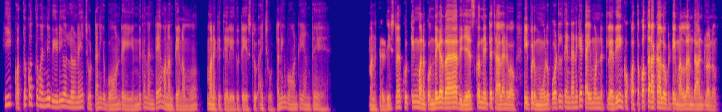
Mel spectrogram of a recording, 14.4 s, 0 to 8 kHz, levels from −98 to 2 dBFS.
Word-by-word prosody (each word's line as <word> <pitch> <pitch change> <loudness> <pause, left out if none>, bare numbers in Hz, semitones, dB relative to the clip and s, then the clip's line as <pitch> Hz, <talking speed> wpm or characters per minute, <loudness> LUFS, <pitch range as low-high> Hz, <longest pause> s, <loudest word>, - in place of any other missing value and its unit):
ఈ - - -4
కొత్త - - -7
కొత్తవన్ని 190 -5 -5
వీడియోల్లోనే 145 -3 -5
చూట్టానికి 120 +2 -9
బాగుండేయి. 100 -1 -7
ఎందుకనంటే, 115 +4 -7
మనం 95 -3 -4
తినము, 85 0 -6 0.3
మనకి - - -1
తెలీదు 85 +1 -6
టేస్టు. 85 -1 -6
అయి 100 -2 -10
చూడటానికి 80 - -10
బాగుంటాయంతే. 105 -2 -10 1.1
మన 95 - -1
ట్రెడిషనల్ 110 +11 -2
కుకింగ్ 145 0 -2
మనకుంది 115 +1 +3
గదా! 130 -1 +8 0.2
అది 115 -3 0
జేసుకొని 110 +6 +3
తింటే 130 +1 +2
చాలండి 105 +1 +2
బాబు. 95 -1 -3 0.2
ఇప్పుడు 120 - 0
3 105 +3 -2
పుటలు 135 +3 -1
తినడానికే 140 +4 0
టైముండట్లేదు. 125 -1 +1
ఇంకో 145 - -4
కొత్త - - -1
కొత్త 150 - +3
రకాలొకటి 125 -3 +4
మల్ల 105 +2 +2
దాంట్లోను. 100 -3 -2
115 Hz, 150 wpm, -22 LUFS, 100-135 Hz, 1.1 s, గదా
